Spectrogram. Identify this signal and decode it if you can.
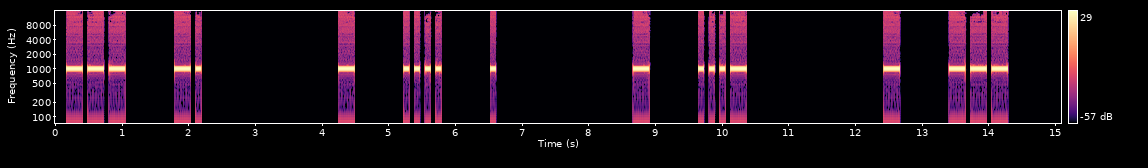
Morse code, heard as a keyed tone, about 15 wpm, spaced as for 8 wpm, 1000 Hz. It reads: ON THE TV TO
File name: qotdfiles / 8wpm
